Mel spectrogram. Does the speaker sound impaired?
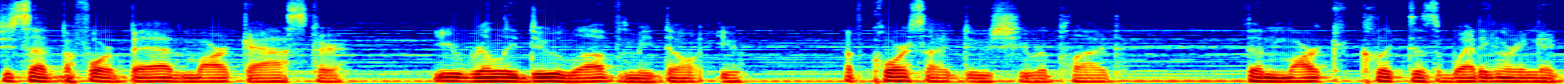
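No.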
